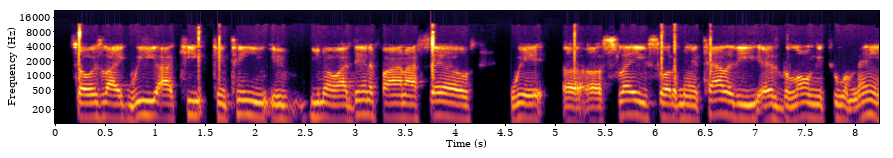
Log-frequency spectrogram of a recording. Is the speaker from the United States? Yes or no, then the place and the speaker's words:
yes; Oklahoma, United States; I'm from Oklahoma. I'm a descendant of Black Wall Street.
